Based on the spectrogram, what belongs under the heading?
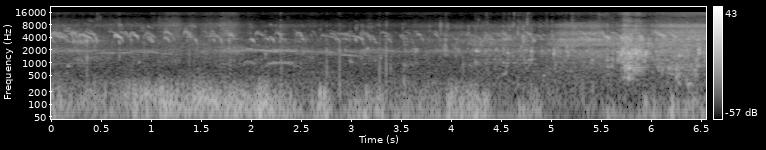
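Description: Birds chirping rapidly and continuously, many short high calls, over a low uneven rumble; a brief louder call stands out near the end.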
